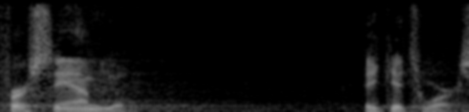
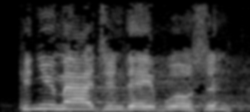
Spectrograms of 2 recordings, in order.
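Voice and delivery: ordinary talk, nothing marked

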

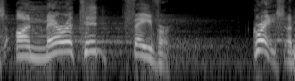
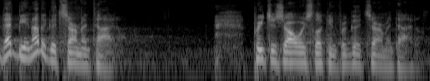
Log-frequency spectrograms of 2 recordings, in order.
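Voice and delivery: ordinary talk

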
